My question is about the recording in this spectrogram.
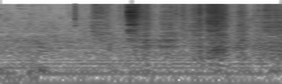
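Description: Rustling and crinkling of packing material being pushed into a cardboard shipping box, a run of short scraping rustles with the loudest about a second in.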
